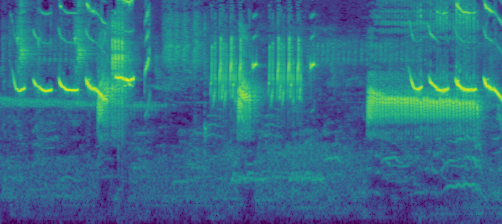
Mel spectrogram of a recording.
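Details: Lure recording meant to pull birds from thick scrub: clear, high whistled notes sliding down, alternating with long sustained buzzy tones and quick chattering phrases, in a busy mix of calls.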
